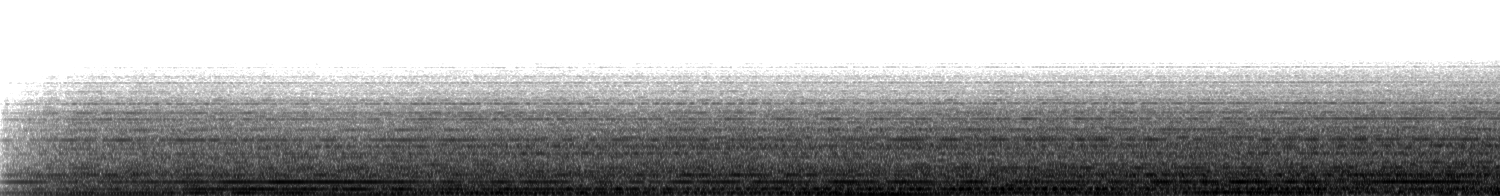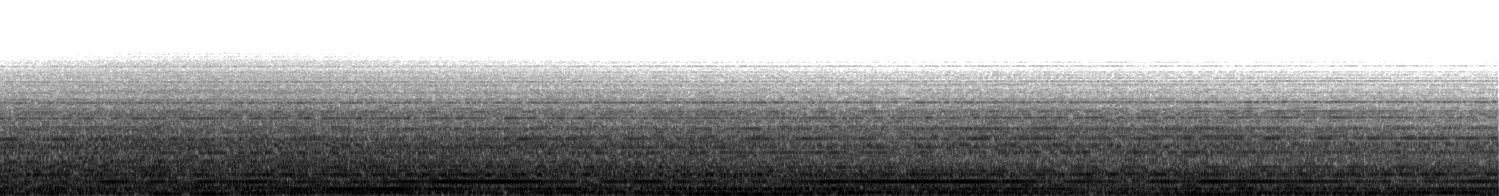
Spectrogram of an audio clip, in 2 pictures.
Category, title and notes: Sound effects > Electronic / Design
A dark, evolving drone created using various plugins.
